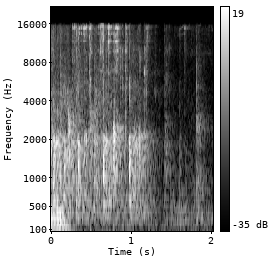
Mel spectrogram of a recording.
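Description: Audience applause, a dense patter of hand claps that thins out and dies away a little over a second in.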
